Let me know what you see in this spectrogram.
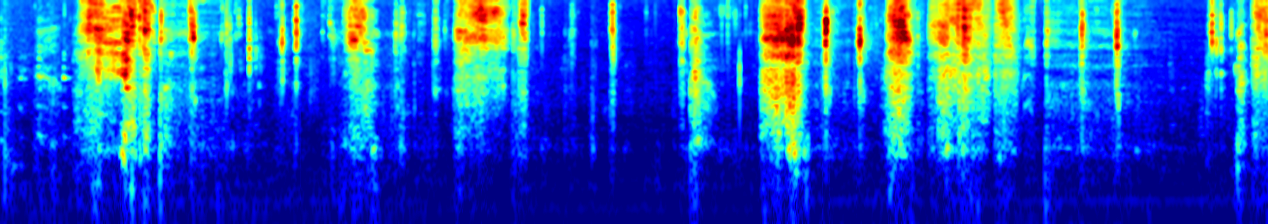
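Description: Close-miked chewing and crunching of crispy fried food, in irregular bursts with short pauses between bites.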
